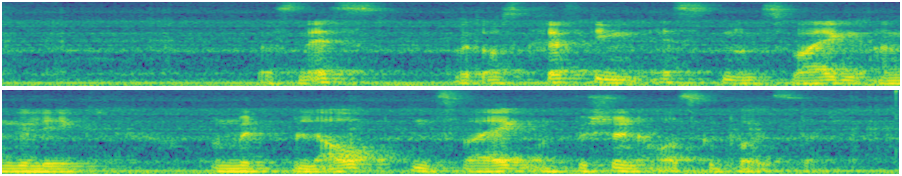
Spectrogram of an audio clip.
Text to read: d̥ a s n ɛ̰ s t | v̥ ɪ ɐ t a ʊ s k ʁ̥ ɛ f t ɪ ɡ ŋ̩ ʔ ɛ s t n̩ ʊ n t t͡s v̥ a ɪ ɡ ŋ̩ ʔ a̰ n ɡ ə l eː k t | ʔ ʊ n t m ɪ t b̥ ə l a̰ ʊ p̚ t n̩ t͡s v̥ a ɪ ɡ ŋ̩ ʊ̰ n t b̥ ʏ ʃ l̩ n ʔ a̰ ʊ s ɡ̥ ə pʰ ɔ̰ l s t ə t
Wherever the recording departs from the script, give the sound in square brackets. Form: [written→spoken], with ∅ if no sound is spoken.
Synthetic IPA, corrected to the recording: d̥ a s n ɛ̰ s t | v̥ ɪ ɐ t a ʊ s k ʁ̥ ɛ f t ɪ ɡ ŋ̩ ʔ ɛ s t n̩ ʊ n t t͡s v̥ a ɪ ɡ ŋ̩ ʔ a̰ n ɡ ə l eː k t | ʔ ʊ n t m ɪ t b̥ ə l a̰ ʊ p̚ t n̩ t͡s v̥ a ɪ ɡ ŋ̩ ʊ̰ n t b̥ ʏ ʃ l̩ n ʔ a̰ ʊ s ɡ̥ ə pʰ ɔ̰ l s t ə t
